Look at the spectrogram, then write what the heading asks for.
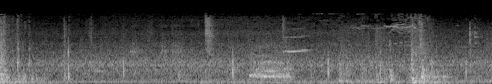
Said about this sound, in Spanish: baja de un autobús.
